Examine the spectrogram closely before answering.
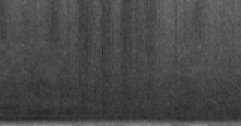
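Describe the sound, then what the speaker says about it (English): A wrestling crowd keeps up a steady, loud roar, a dense wash of voices that sounds like a chant, with no single voice standing out. "Crowd chanting, this is awesome"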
